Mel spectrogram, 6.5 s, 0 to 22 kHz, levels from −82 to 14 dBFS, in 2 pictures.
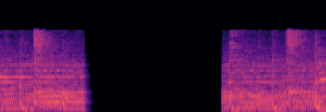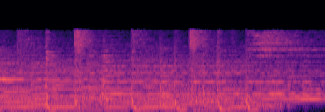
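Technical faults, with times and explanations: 0.83–2.23 s, call audio freeze: likely delayed packets emptied the jitter buffer, giving a short fading tail, then 1.28 s of silence, before the sound resumes intact.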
